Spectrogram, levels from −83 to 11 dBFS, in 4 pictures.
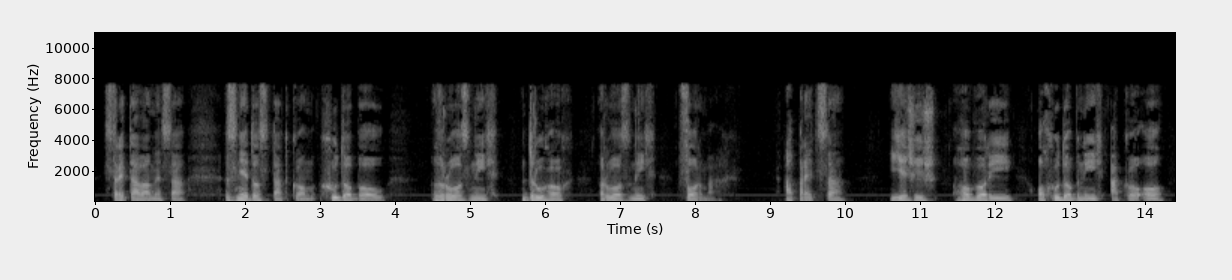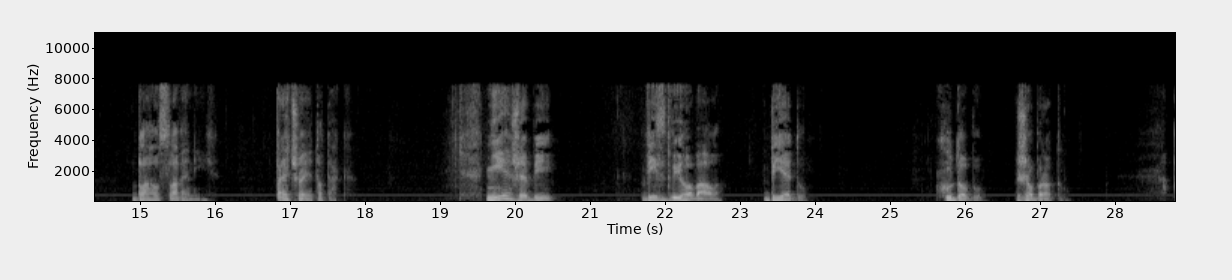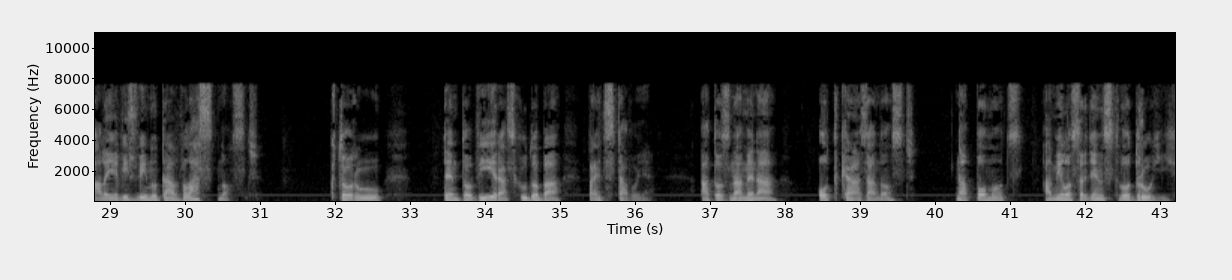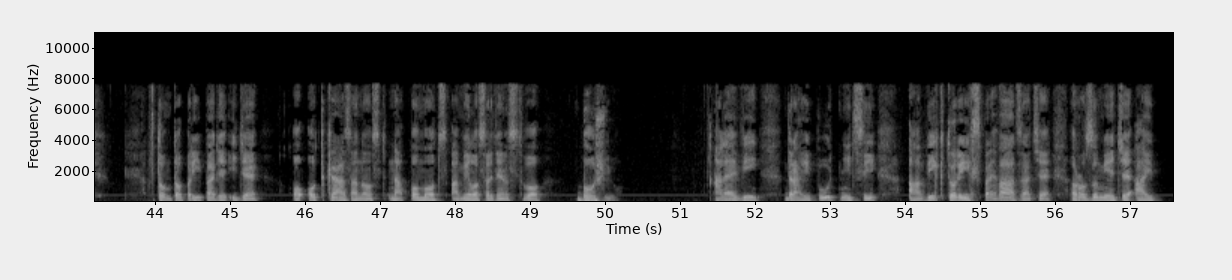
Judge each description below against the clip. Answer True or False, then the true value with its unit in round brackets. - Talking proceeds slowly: True (75 wpm)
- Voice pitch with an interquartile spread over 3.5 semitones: True (5.0 semitones)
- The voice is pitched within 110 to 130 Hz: True (115 Hz)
